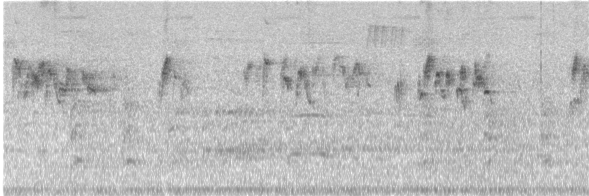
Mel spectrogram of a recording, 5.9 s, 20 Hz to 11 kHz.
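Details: Red-whiskered bulbul used as a decoy during bird trapping on 23 October 2016, singing a fighting song: short bright warbled, chattering phrases repeated in quick bursts over a steady low rumble of background noise.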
